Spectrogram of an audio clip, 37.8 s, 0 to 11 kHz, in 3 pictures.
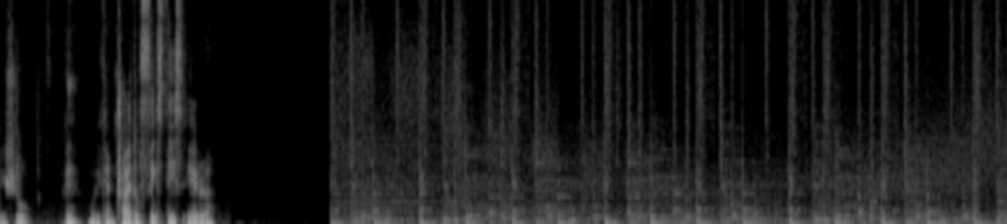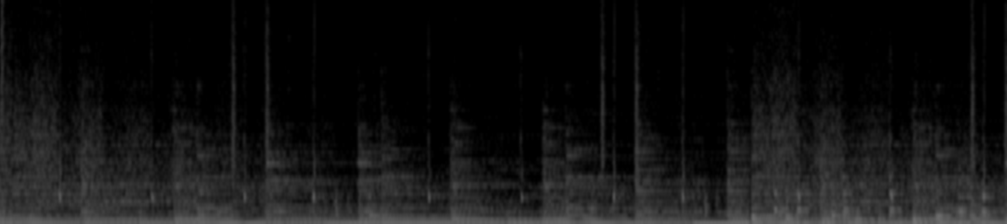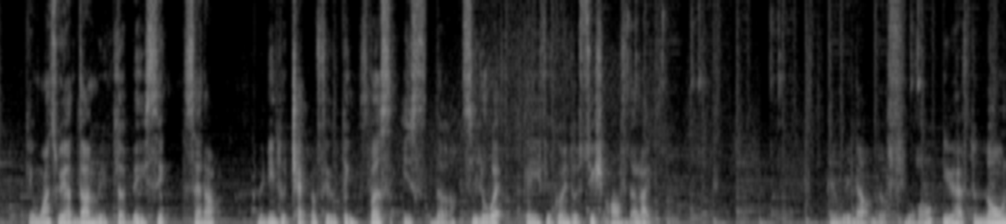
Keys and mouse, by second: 0.6 right click, 2.9 right click, 3.0 alt+click, 3.2 alt+middle click, 3.4 click, 3.9 click, 4.4 click, 4.6-10.8 typing, 4.8 alt+right click, 5.2 alt+click, 5.4 click, 5.6 click, 6.3 alt+middle click, 6.3 alt+click, 6.4 click, 7.7 click, 7.8 alt+click, 8.1 alt+click, 9.1 alt+click, 9.6 alt+middle click, 9.7 alt+click, 9.8 click, 10.4 alt+click, 10.9 click, 11.6 ctrl+z, 11.9 alt+right click, 12.0 click, 12.1 alt+click, 12.3 click, 12.7 alt+right click, 12.9 click, 13.0-19.2 typing, 13.6 click, 14.3 alt+middle click, 14.4 alt+middle click, 14.8 alt+right click, 15.0 alt+middle click, 15.2 click, 15.3 alt+click, 15.5 click, 15.7 click, 16.5 click, 16.7 click, 17.7 click, 19.0 alt+right click, 19.3 click, 20.2-25.6 typing, 20.6 click, 21.0 click, 22.5 click, 24.4 alt+middle click, 24.5 click, 24.7 click, 25.4 middle click, 32.9 click, 33.7 click, 34.7 click, 36.9 click.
